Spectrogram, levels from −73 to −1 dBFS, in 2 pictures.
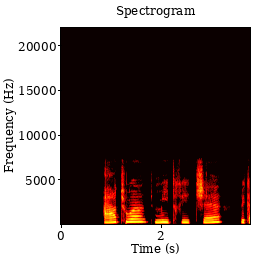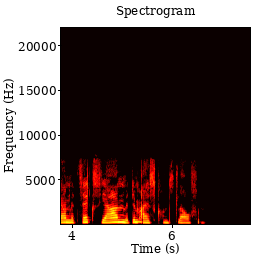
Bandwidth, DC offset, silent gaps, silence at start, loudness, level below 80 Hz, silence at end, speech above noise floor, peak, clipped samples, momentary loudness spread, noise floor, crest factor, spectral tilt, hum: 7.6 kHz; under 0.1%; none; 0.85 s; -23 LUFS; -70 dBFS; 1.2 s; 62 dB; -4 dBFS; under 0.1%; 12 LU; -85 dBFS; 18 dB; -4 dB/octave; none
